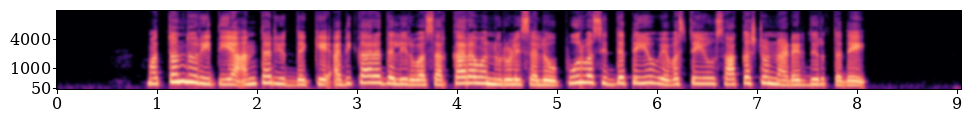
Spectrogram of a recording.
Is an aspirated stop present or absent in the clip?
present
